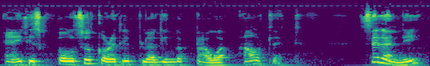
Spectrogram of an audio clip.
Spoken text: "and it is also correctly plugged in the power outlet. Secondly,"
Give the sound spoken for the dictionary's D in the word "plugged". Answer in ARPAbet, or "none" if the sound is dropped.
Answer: none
